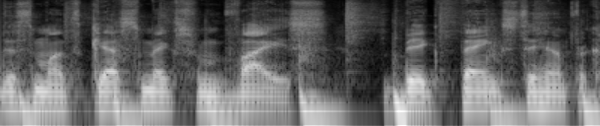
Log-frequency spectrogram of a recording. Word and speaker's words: Weiss: Spelled with a W, but it's pronounced Weiss, like Miami Vice.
